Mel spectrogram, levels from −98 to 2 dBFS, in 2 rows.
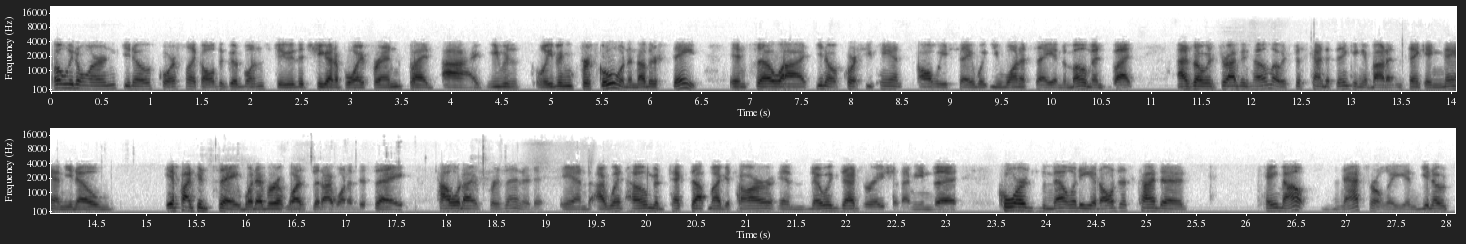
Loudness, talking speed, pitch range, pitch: -18 LUFS, 235 wpm, 115-135 Hz, 125 Hz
